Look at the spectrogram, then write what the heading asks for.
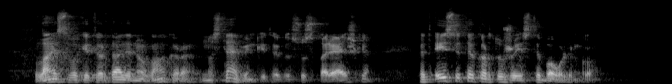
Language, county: Lithuanian, Vilnius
